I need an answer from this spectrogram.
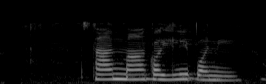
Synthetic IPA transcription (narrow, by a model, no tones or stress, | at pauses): st̪ʰanmakʌɦilepʌni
